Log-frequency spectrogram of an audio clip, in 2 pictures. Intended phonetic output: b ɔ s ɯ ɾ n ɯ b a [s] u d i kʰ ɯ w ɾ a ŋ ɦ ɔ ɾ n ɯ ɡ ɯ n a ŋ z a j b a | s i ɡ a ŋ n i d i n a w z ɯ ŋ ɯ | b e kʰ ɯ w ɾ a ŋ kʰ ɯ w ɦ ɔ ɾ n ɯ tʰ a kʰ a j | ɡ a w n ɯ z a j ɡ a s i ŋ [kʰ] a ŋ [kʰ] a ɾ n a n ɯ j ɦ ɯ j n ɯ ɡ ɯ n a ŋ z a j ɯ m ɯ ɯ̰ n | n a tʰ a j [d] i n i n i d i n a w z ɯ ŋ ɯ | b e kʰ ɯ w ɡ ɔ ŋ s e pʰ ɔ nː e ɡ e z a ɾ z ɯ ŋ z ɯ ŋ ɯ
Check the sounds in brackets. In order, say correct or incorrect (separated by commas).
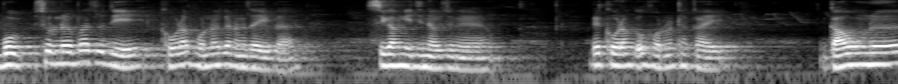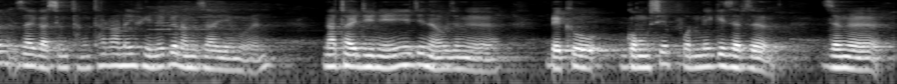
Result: incorrect, incorrect, incorrect, correct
